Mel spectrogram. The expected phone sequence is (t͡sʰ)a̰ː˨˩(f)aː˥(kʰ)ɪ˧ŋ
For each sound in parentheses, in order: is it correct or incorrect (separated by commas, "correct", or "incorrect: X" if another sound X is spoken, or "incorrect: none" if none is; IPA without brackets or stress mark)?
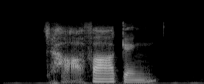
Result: correct, correct, incorrect: k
